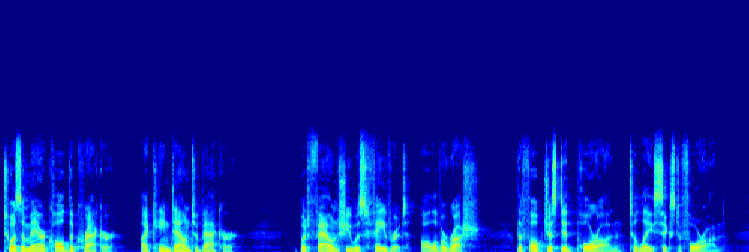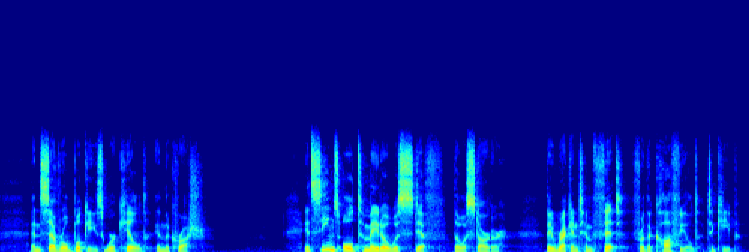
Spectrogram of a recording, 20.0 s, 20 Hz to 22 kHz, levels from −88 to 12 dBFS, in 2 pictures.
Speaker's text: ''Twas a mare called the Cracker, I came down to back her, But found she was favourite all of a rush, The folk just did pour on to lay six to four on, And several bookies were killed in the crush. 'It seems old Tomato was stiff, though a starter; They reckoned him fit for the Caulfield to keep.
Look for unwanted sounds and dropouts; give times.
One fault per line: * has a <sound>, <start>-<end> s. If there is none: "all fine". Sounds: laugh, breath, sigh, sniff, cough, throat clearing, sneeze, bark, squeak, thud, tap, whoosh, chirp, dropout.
all fine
